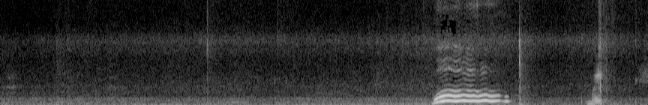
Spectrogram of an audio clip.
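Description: A girl's high-pitched vocal whine or hum, rising and then held for about a second with a slight wobble, a bit past the middle; a sharp click follows just after it.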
